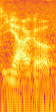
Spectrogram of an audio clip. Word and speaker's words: Iago: any Servo skull it's Iago oh he has the name now yep it's one a 1 a g0 1 a60 pronounced Yago um and so yes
